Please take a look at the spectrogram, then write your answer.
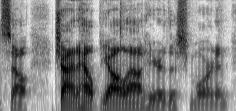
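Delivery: usual speaking voice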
